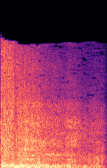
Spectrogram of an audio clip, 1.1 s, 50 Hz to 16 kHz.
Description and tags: m1a1 abrams canon shot 1
agression, army, attack, caliber, explosion, fight, military, projectile, shot, tank, war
